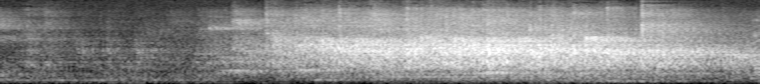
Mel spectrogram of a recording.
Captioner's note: applause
